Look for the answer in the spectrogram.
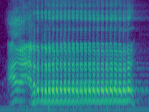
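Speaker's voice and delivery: slow long trilled rrrr; rolled R. Shown as a demonstration. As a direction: roll the tongue on rrrr. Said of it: "a ver". (erre vibrante larga)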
